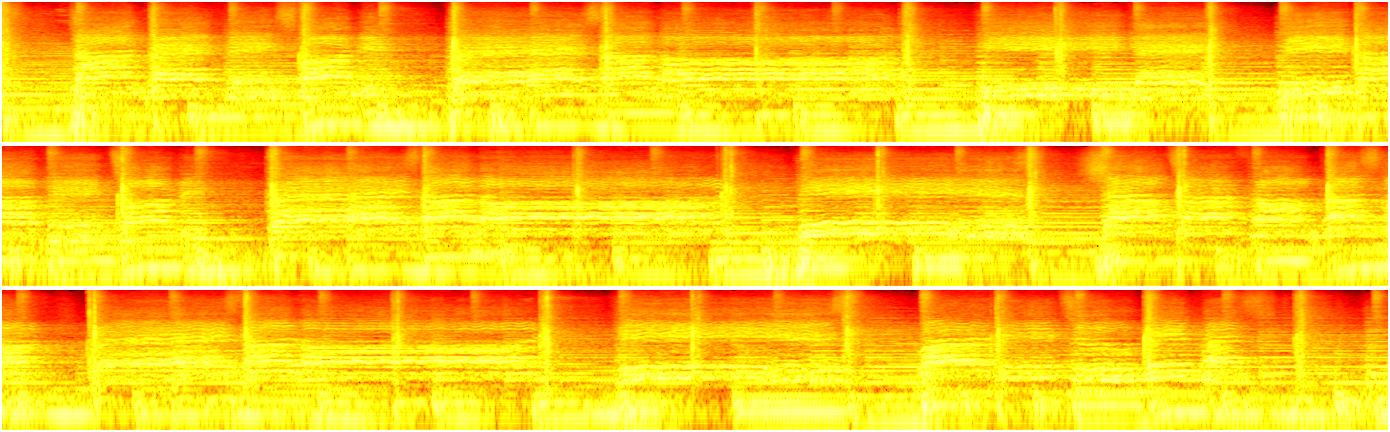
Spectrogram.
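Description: Gospel choir singing in full voice, backed by piano and a drum kit keeping a steady beat.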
